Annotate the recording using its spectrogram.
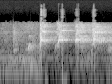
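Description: Puppy barking: four sharp, high-pitched barks in quick succession, about three a second, starting just under a second in.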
